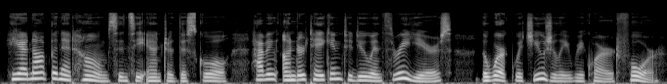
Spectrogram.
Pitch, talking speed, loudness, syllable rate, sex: 185 Hz, 215 wpm, -17 LUFS, 5.9 syllables/s, female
